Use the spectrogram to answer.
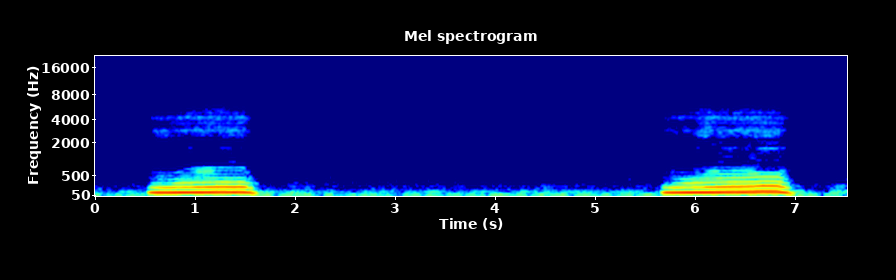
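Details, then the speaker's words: Two loud, buzzy snores about five seconds apart, near 12 breaths a minute, from a sleeping female Shar-Pei English Bulldog; heavy snoring. "Hey guys, this girl is snoring so loud I can't sleep."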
